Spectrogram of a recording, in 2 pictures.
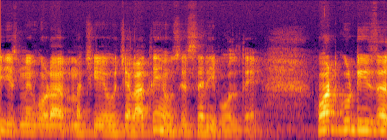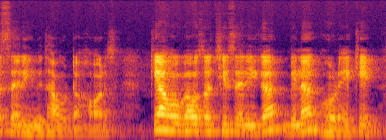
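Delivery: usual speaking voice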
